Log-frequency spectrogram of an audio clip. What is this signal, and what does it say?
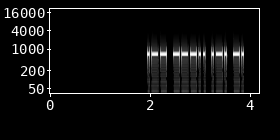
Morse code, heard as a keyed tone, about 28 wpm, 700 Hz. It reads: W8RN
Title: USA Call Signs - 4 Characters - 28wpm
